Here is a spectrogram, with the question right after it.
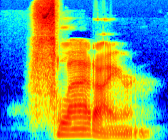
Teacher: We hear the T changed to a fast D.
